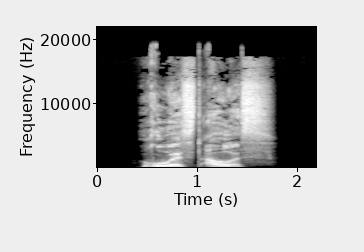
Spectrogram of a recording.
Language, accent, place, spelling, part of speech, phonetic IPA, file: German, Germany, Berlin, ruhest aus, verb, [ˌʁuːəst ˈaʊ̯s], De-ruhest aus.ogg
- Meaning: second-person singular subjunctive I of ausruhen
